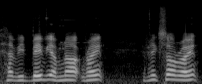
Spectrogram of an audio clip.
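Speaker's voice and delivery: usual speaking voice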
